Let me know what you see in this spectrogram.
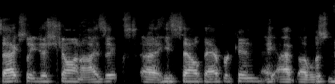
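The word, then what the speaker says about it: Izaakse: with um I know the last name is isaki uh Sean isak isak it's hey Bill it's actually just Sean Isaac's he's South African I've listened to him on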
